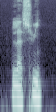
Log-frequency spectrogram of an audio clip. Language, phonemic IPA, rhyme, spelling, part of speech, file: French, /sɥi/, -ɥi, suie, noun, Fr-suie.ogg
- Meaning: soot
